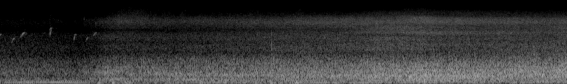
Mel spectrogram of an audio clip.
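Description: Waves wash onto a sandy beach below.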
